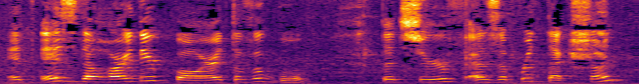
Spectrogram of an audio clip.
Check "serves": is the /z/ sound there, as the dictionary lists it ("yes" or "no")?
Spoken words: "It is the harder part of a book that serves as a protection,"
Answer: no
